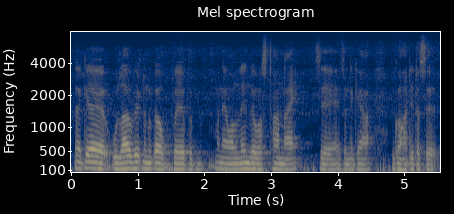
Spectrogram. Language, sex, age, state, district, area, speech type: Assamese, male, 30-45, Assam, Nagaon, rural, spontaneous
